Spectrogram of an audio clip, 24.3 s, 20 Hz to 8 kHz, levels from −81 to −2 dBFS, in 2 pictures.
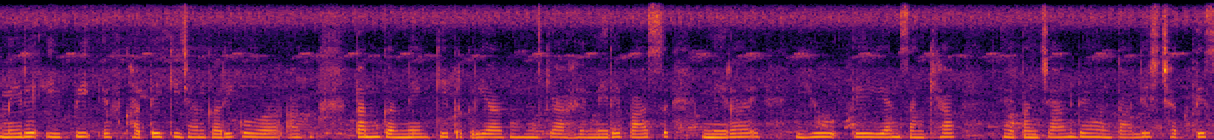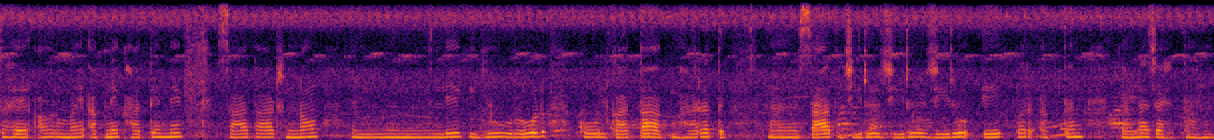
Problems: none marked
